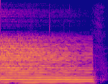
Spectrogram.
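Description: An electric guitar through a Mesa Boogie amp with all effects off rings out a single sustained chord for nearly two seconds, loud and clean of talk, then is cut off abruptly.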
